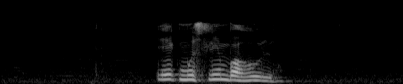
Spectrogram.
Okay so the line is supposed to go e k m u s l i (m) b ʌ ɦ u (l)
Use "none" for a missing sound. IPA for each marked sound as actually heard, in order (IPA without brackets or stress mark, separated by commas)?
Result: m, l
